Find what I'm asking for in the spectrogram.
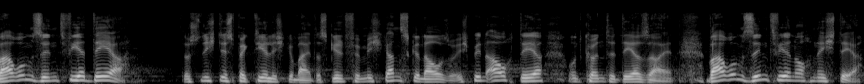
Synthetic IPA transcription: vaːʁʊmzɪntv̥iːɐdeːɐ | d̥asɪ̥stnɪçt̚d̥espɛk̚tʰiːɐlɪçɡ̥əmaɪnt̚d̥asɡ̥ɪltfyːɐmɪçɡ̥ansɡ̥ənaʊzoːɪçb̥ɪnaʊxd̥eːɐʔʊntkʰœntədeːɐza̰ɪnvaːʁʊmzɪntv̥iːɐnɔχnɪçt̚d̥ḛːɐ

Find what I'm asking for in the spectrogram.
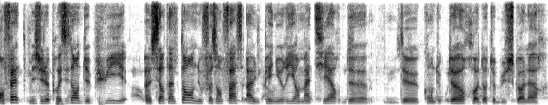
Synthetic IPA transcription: ɑ̃fɛt̪məsjøləpχezid̪ɑ̃d̪əpʰɥiɛ̃sɛʁt̪ɛ̃t̪ɑ̃nufəzɔ̃fasaynpenyʁiɑ̃mat̪jɛʁd̪əd̪əkɔ̃d̪yk̚t̪œʁd̪ot̪ɔbysːkɔlɛʁ

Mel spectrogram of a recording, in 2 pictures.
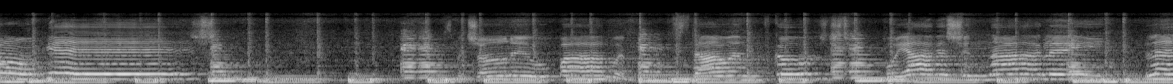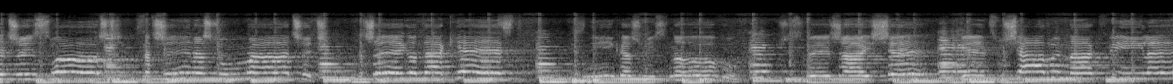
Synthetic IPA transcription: ɔ̃pʲjɛ | ɕ | zmɛnt͡ʂɔnɘupad̪wɛmfst̪awɛmvɡɔɕt͡ɕpɔjavʲjaʂɕɛnaɡlɛilɛt͡ʂɘzwɔɕt͡ɕzat͡ʂɘnaʂt̪wumat͡ʂɘt͡ɕd̪lat͡ʂɛɡɔt̪akjɛst̪ | zɲikaʂmʲiznɔvu | pʂɘzvɘʂajɕɛvʲjɛnt̪suɕad̪wɛmnaxfʲilɛ

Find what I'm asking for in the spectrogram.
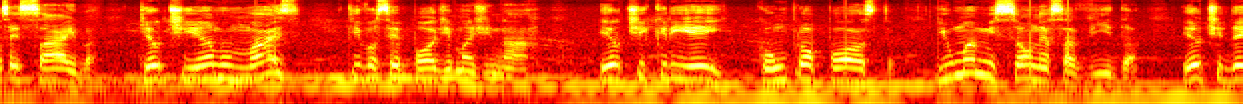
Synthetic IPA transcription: sesajbɐ̰ | kɪewt͡ʃɪɐ̃mʊmajs | kɪvosepɔd͡ʒɪimaʒinaɾ | ewt͡ʃɪkɾiejkõũpɾopɔzit̪ʊ | ɪũmɐmisɐ̃w̃nɛsɐvid̪ɐ̰ | ewt͡ʃɪd̪e

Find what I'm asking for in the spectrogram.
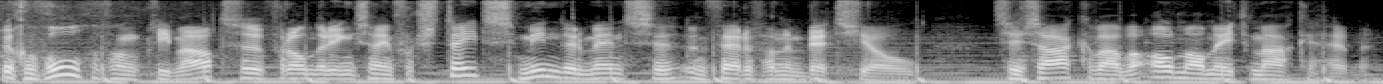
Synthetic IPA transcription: d̥əχəvɔlˠχənvɑnklimaːtvəɾɑndəɾɪŋzɛjnvʊːɹstejtsmɪndərmɛnsənənvɛrvɑnənbɛtsjow | ɛtsɛjnzaːkənʋaːɹʋəʔɑləmaːlˠmejtəmaːkənɦɛbən

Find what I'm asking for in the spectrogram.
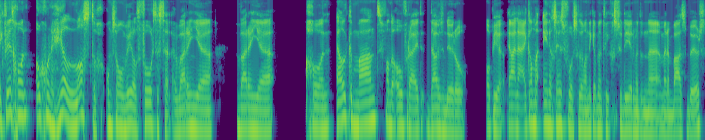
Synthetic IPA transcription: ɪkfɪnətχʋoːnowkχoːnɦɪːəlˠlɑstəxɔmsoːənʋɪːɾəlˠtfoːrtəstɛlə̰ʋaːɾɪnjə | ʋaːɾɪnjə | χʋoːnɛlˠkəmaːntfɑndəʔoːvərɦɛjtdœɥzəntøːɾo | ɔpjəjanaɪkːɔnməeːnəχəsɪnsfoːstɛlənʋɑntɪkɦɛpnatyːləkχə̥stydɪːrtmɛtənmɛtənbaːsəsbøːrs

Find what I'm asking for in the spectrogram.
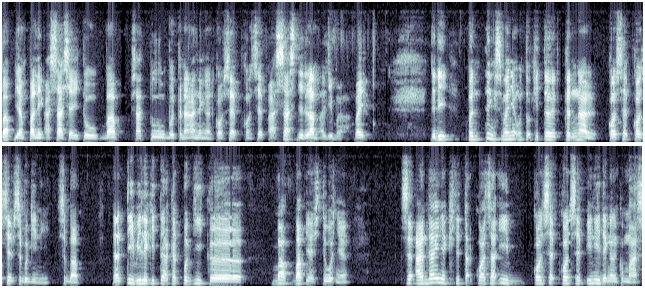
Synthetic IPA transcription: bap̚jaŋpalɪŋasasjait̪ubap̚sat̪ubərkənaʔandəŋankɔnsɛp̚kɔnsɛp̚asasdidalamald͡ʒibɾahbaɪt̚ | d͡ʒadi | pənt̪ɪŋsəmaɲaunt̪ʊʔkit̪əkənãlkɔnsɛp̚kɔnsɛp̚səbəɡinisəbap̚ | nãnt̪ibiləkit̪aakanpəɡikə | bap̚bap̚jaŋsə̥t̪əɾʊsɲa | səʔandajɲaki̥t̪at̪aʔkuasaʔi | kɔnsɛp̚kɔnsɛp̚inĩdəŋankəmãs

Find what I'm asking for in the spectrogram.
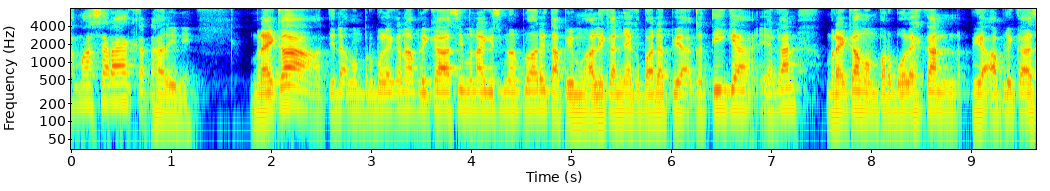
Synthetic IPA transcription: maʃaɾakat̪̚ɦaɾiːnḭ | məɾekat̪idaʔməmpərbolɛhkanap̬likasimənaɡisəmbilanpuluɦaɾit̪apiməŋalihkanɲakəpadapiɦaʔkət̪iɡaja̰kan | məɾekaməmpərbolɛhkanpiɦakaplika

